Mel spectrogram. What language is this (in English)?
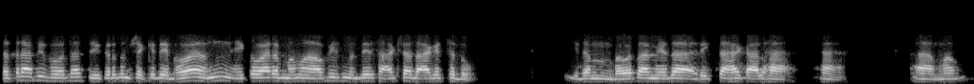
Sanskrit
